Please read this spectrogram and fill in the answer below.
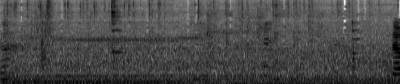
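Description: A city bus running along the street, heard from inside the passenger cabin: a steady engine and road rumble, with a low hum through the first half that gives way to a deeper rumble.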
